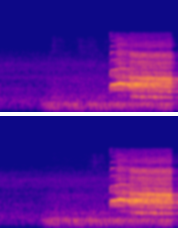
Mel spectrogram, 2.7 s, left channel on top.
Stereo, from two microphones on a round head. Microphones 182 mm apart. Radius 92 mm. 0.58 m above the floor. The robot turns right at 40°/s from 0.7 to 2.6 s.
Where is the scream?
155° left, 1.4 m; by 2.6 s 165° right, 1.4 m.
